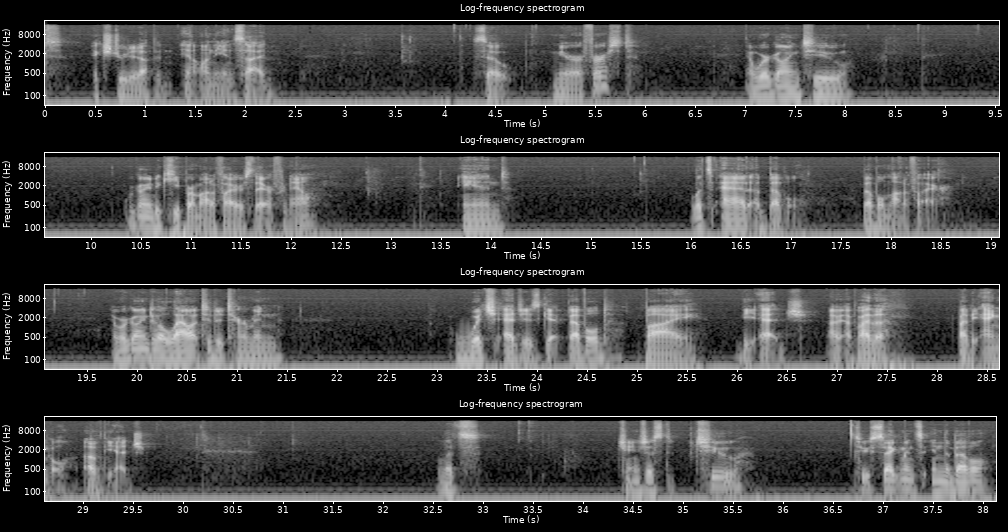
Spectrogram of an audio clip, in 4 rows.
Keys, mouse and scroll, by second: 1.0 middle click, 1.9 Tab, 3.1 middle click, 3.5 Tab, 4.8 click, 8.4 middle click, 10.7 click, 12.6 Tab, 13.4 middle click, 14.8 Tab, 15.4 scroll up 1, 16.4 click, 28.5 shift+middle click, 29.2 middle click, 30.0-30.5 scroll up 2, 30.6 shift+middle click, 33.3 click, 36.7 middle click, 37.5-37.9 scroll up 1, 38.0 shift+middle click.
